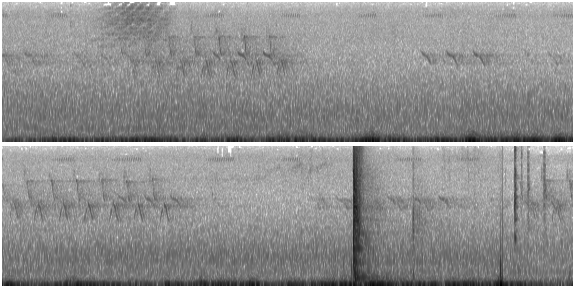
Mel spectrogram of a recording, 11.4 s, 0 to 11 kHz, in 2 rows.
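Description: Arrows shot from a Win&Win ATF-DX barebow riser at 30 yards, each release a sharp snap followed by a thud, with two distinct shots near the end over a steady outdoor background hiss and faint bird chirps.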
